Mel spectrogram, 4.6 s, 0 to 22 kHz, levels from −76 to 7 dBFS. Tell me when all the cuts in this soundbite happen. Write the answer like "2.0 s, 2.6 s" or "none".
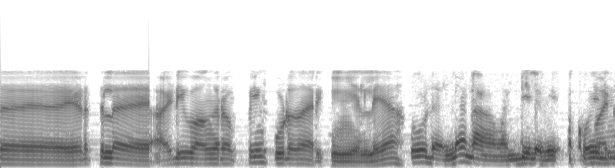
1.1 s, 3.0 s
